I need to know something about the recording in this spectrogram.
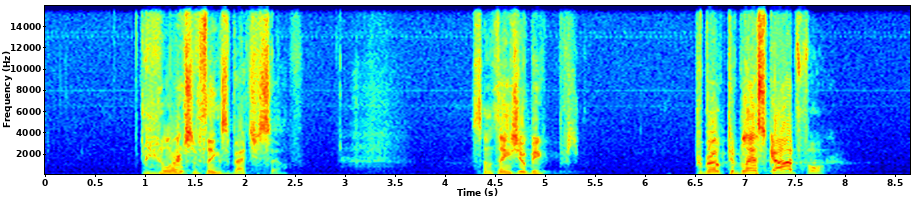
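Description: A middle-aged man preaches with animation into a microphone, in bursts with pauses.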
